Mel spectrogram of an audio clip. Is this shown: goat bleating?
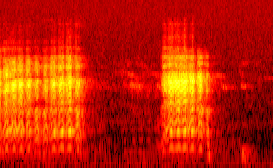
yes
